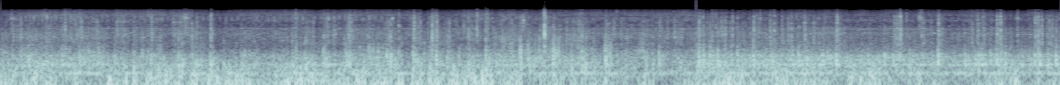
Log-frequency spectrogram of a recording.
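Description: Santa Cruz Heckler e-mountain bike riding fast down a dirt singletrack: a steady low rumble of wind on the microphone and tyres on dirt, with frequent sharp clicks and rattles from the bike over bumps.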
